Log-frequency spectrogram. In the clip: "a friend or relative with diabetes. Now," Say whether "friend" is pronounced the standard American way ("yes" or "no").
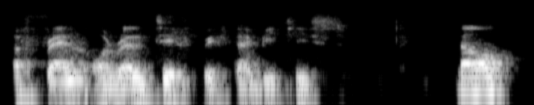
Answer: yes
